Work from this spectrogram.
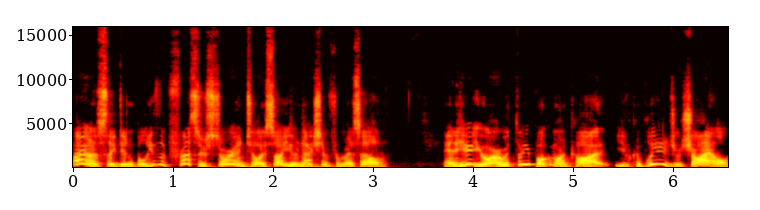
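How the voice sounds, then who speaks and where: A put-on character voice, strained and fairly high, at a very fast pace. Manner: strained, effortful.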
